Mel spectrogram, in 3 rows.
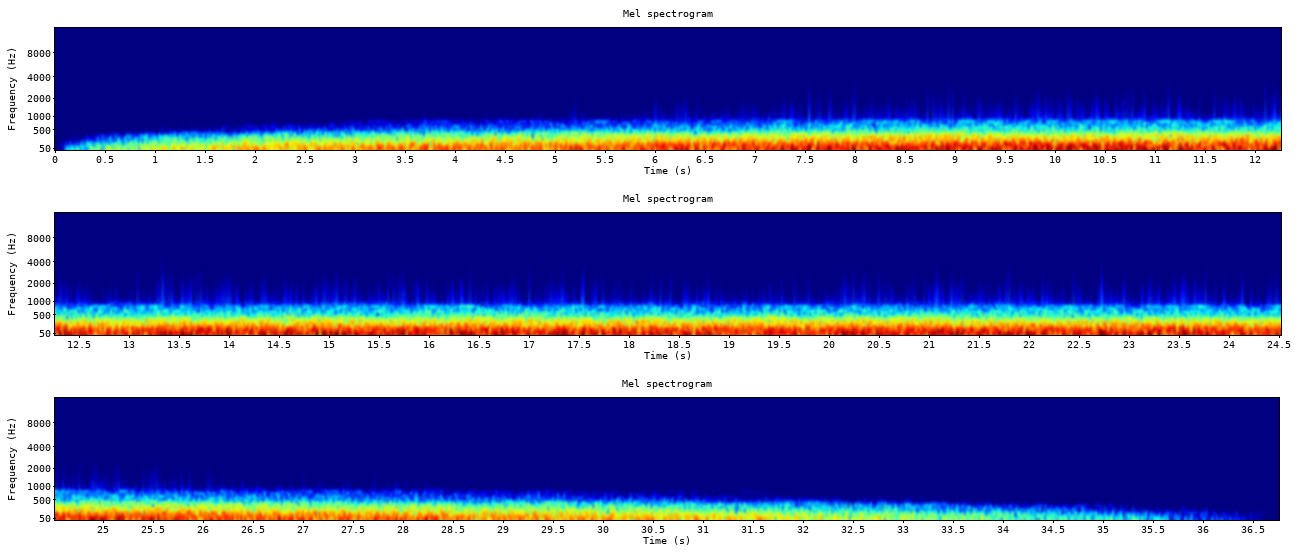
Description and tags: Large Spaceship Flyby 001
Sound effect resembling the passing by of a large object. Created using granular synthesis in Cubase 7.
Ambient, Spaceship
